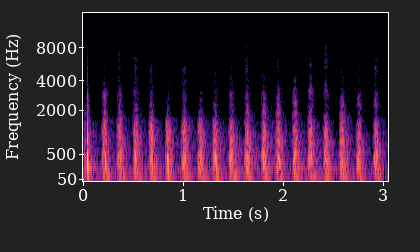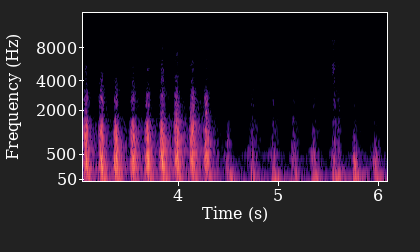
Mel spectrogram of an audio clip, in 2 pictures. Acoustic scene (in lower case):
kitchen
